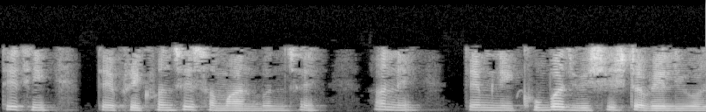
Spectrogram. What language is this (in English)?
Gujarati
